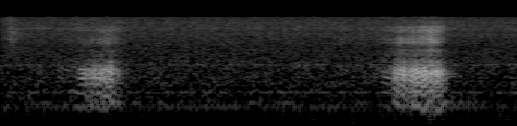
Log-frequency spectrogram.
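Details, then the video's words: Pekingese asleep during a nap, two short, husky snoring breaths about two seconds apart against near silence. "My Pekingese that snores"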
